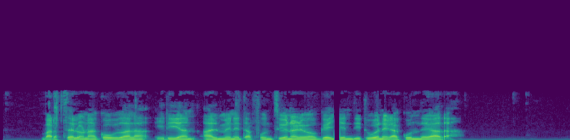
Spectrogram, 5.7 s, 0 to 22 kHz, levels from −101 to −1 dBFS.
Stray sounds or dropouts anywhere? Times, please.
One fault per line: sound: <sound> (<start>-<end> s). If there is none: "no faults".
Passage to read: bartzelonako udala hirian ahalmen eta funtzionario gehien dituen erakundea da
sound: dropout (3.3-3.4 s)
